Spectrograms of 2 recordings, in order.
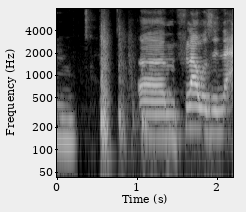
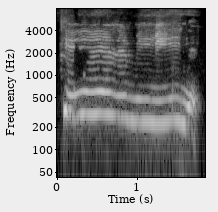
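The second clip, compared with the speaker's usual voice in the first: ordinary talk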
